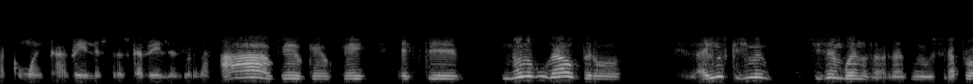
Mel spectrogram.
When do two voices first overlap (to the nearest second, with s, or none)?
none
